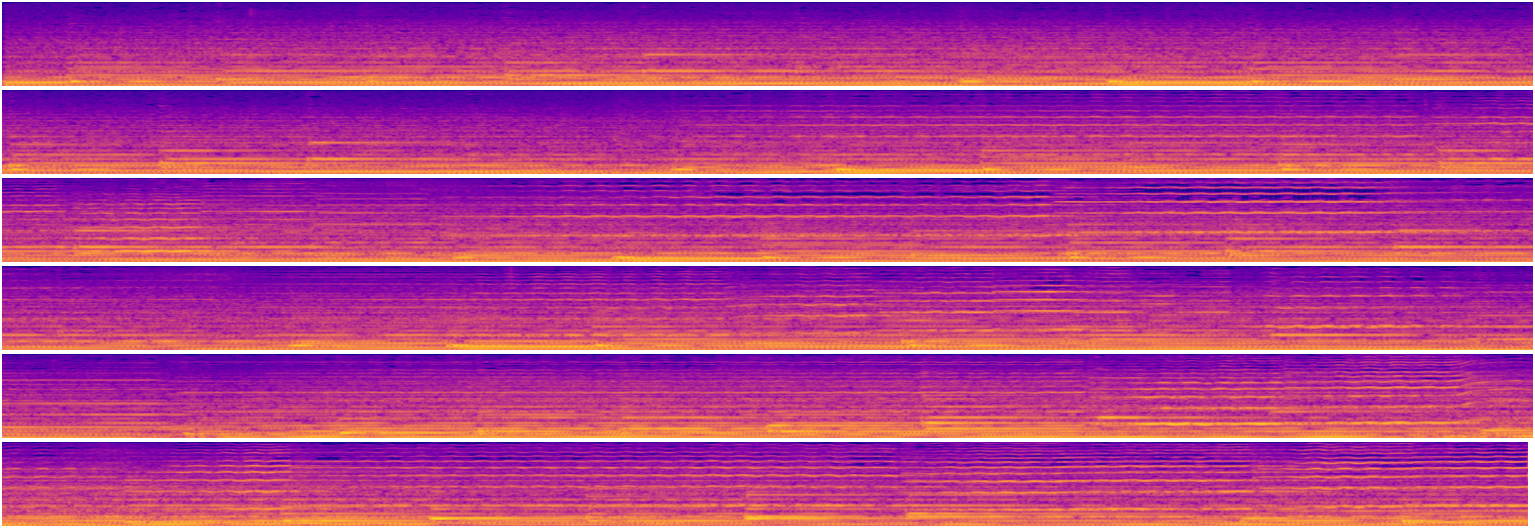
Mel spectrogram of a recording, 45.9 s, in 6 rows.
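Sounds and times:
orchestra playing: 0.0 - 45.8
solo violin: 0.0 - 45.8.

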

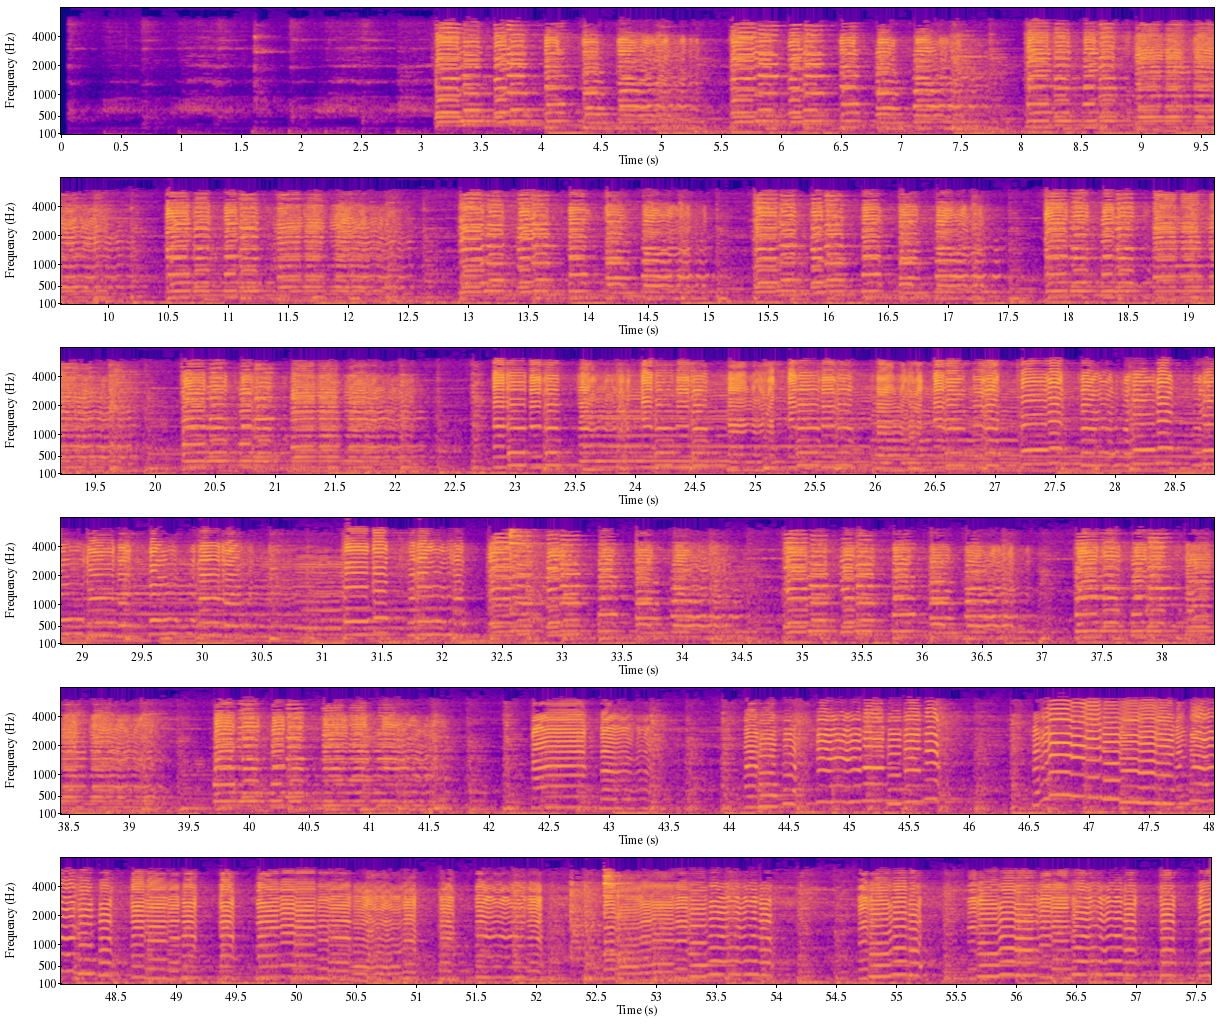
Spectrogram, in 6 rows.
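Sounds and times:
saxophone trio playing: 3.1 - 57.6.

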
